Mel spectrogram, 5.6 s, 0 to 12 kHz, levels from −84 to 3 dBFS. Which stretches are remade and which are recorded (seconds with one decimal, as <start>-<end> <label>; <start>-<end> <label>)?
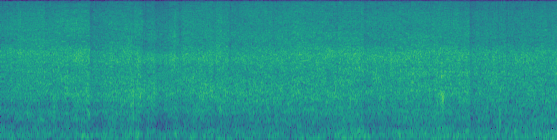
0.0-1.2 remade; 1.2-1.6 recorded; 1.6-2.2 remade; 2.2-2.9 recorded; 2.9-4.5 remade; 4.5-5.6 recorded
